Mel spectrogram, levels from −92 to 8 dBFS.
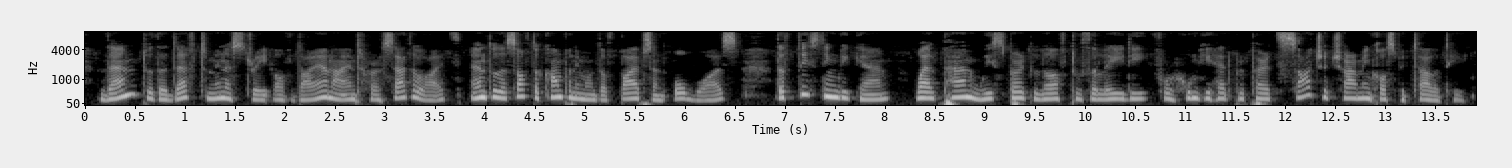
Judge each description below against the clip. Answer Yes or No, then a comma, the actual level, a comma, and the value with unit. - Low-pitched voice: No, medium, 185 Hz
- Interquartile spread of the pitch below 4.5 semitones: Yes, average, 4.1 semitones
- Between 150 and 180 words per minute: Yes, average, 165 wpm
